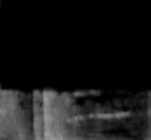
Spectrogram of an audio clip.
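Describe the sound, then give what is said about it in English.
A door is opened to let a dog out, with a short clunk, followed by a faint, thin creak that fades out; no one speaks. “It wasn't a door sound effect, Jack. Let my dog out.”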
